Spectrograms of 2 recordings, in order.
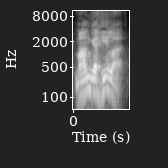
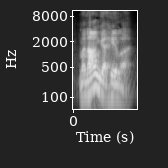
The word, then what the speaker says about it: Monongahela: The Allegheny, Ohio, and Monongahela. No, Monongahela. Shoot. I don't know how to say it. Monongahela.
